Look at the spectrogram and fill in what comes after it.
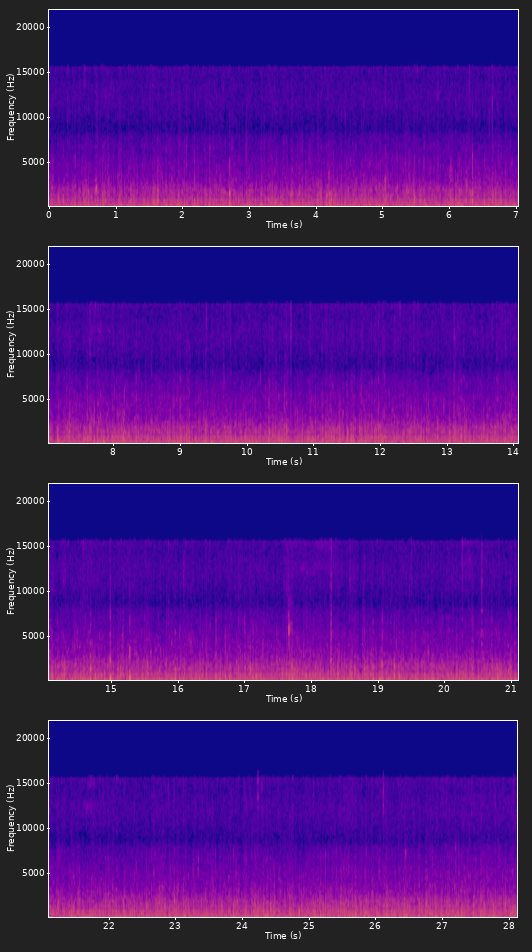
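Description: Heavy rain falling steadily on wet pavement and grass.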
